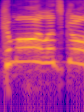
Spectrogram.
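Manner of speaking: high, loud eager call; excited kids. Retold or imitated. Kids rushing their parents into the cookie tent, eager. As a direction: kids bursting to run in.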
